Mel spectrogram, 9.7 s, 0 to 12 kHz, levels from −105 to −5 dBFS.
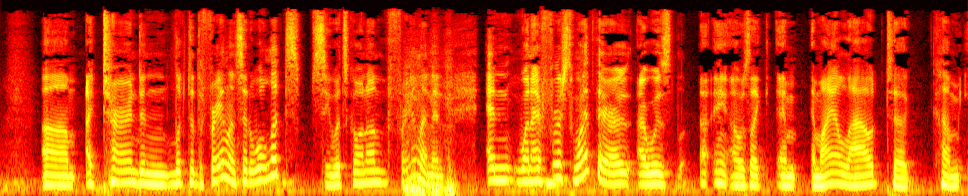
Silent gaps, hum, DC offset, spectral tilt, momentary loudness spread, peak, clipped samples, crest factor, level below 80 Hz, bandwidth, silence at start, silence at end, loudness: none; none; under 0.1%; -5 dB/octave; 6 LU; -6 dBFS; under 0.1%; 16 dB; -36 dBFS; 10.5 kHz; 0 s; 0 s; -22 LUFS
